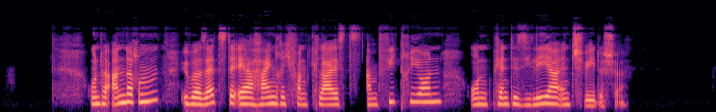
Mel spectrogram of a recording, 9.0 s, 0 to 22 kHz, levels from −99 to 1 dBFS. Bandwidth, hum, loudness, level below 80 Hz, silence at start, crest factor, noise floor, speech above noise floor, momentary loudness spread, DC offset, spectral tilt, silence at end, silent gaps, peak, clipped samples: 9.8 kHz; none; -19 LUFS; -66 dBFS; 0.75 s; 18 dB; under -90 dBFS; over 71 dB; 12 LU; under 0.1%; -4.5 dB/octave; 1.15 s; none; -2 dBFS; under 0.1%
